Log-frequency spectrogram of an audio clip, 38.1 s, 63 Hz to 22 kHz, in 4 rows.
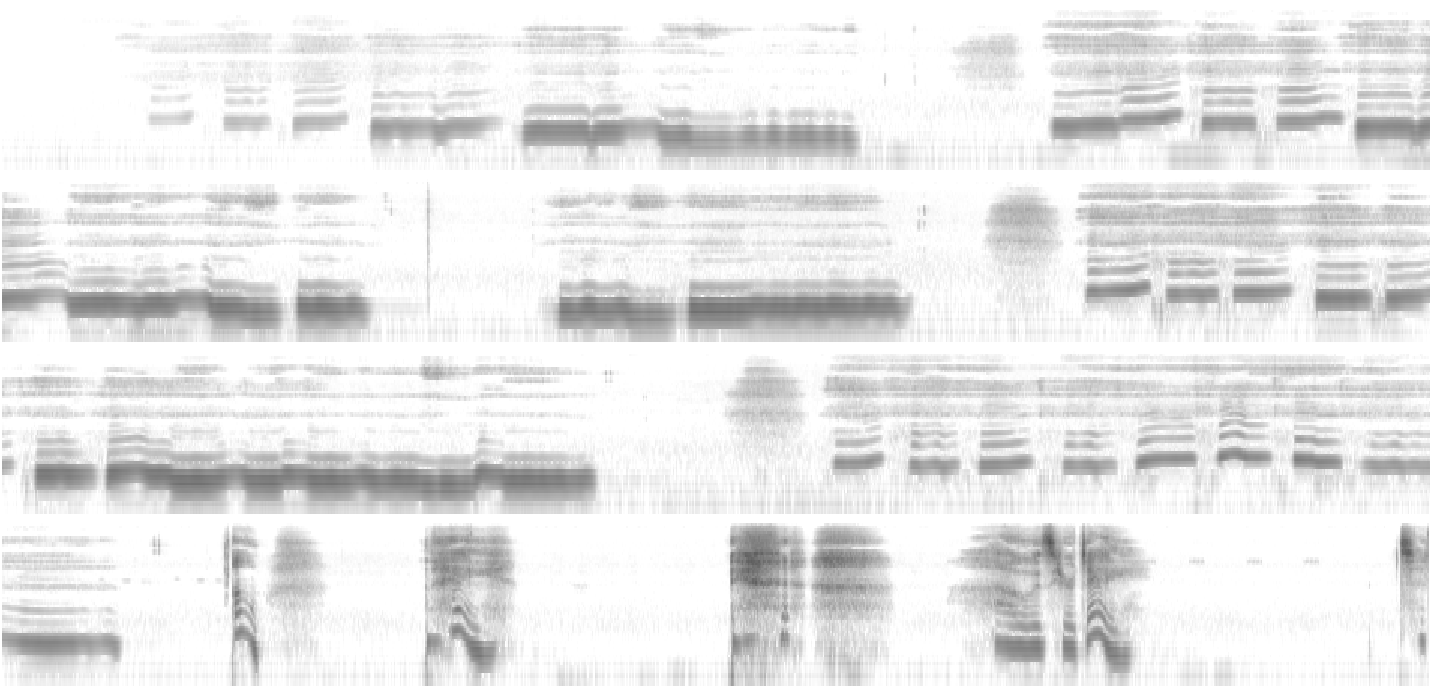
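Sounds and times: woman humming a tune: 1.0s - 5.8s, 7.0s - 12.1s, 13.2s - 15.6s, 16.7s - 23.1s, 24.5s - 29.4s, 30.1s - 30.4s
woman breathy vocal exhale: 16.1s - 16.9s.

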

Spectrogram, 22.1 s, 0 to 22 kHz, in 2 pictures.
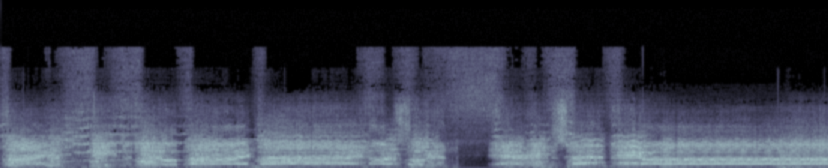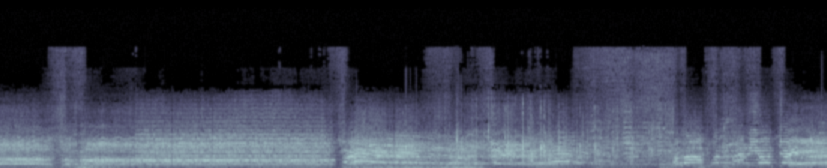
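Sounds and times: orchestra playing: 0.0s - 4.5s, 13.9s - 22.0s
operetta singing: 0.0s - 22.0s.

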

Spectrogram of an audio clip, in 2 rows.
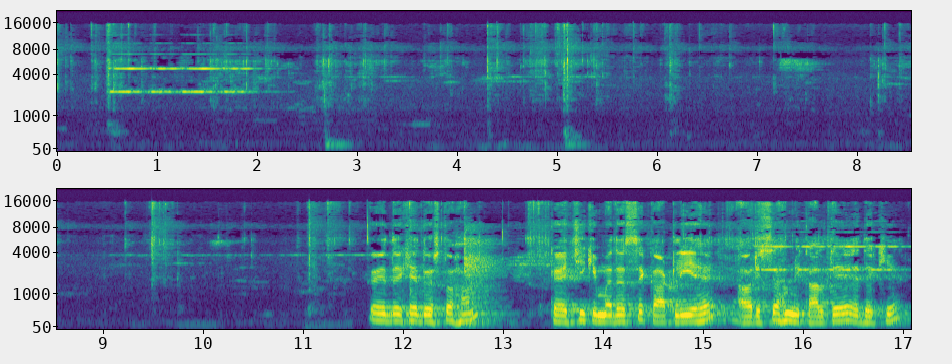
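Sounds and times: scissors snipping plastic bag: 0.0s - 0.9s, 1.5s - 11.6s, 12.6s - 13.7s.

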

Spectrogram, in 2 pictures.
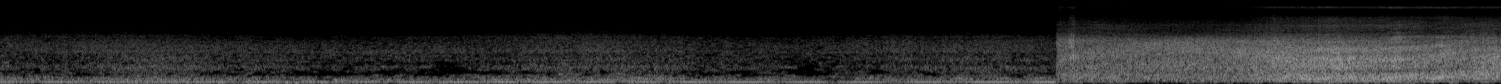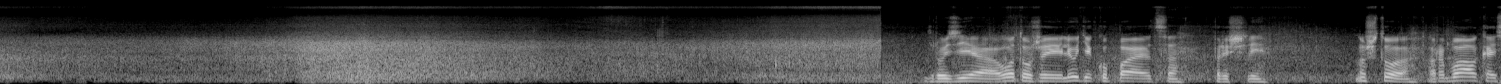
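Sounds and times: faint low pulsing hum: 0.0s - 10.6s
sea waves washing on beach: 0.0s - 30.0s.

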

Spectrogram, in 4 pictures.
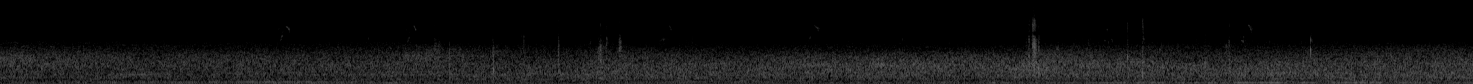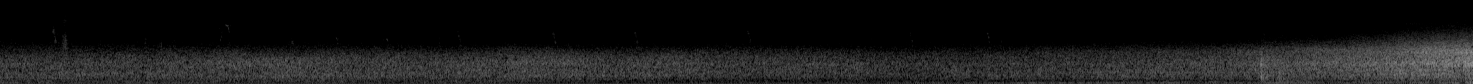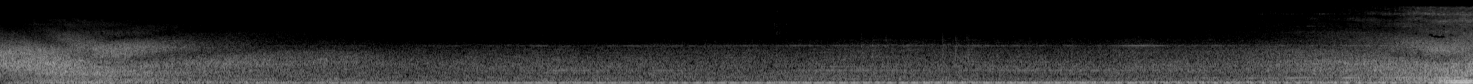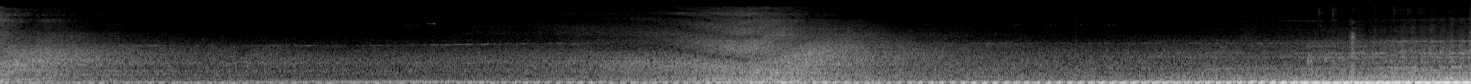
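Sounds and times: passing road traffic: 0.0s - 58.9s
diesel locomotive engine drone: 23.5s - 58.9s.

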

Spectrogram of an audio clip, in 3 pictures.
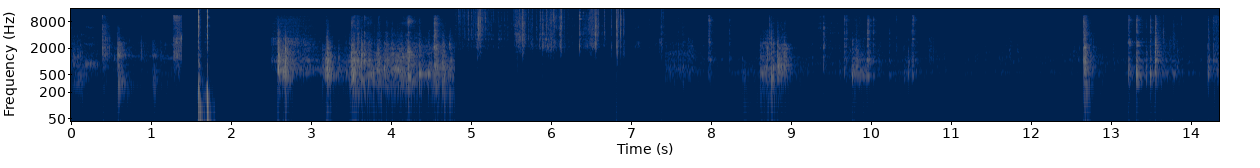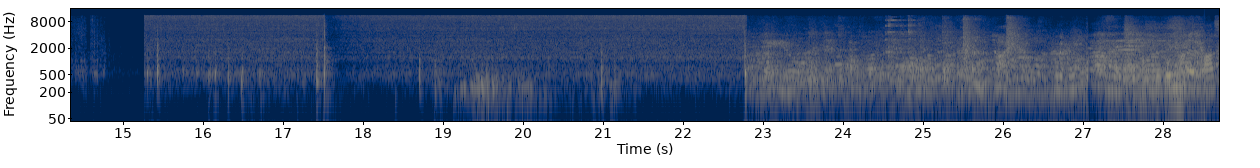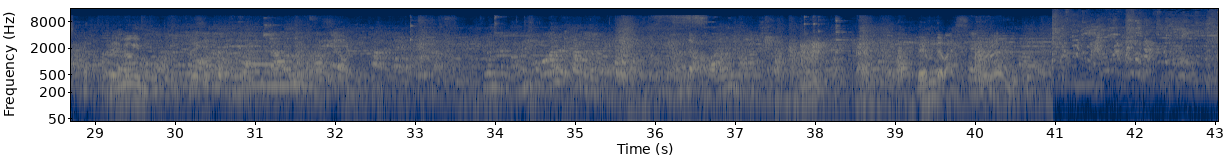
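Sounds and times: sharp click: 1.6s - 1.8s
plastic rustling: 4.8s - 7.5s.

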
